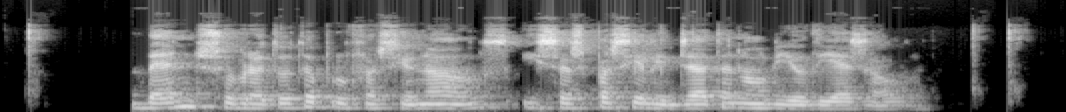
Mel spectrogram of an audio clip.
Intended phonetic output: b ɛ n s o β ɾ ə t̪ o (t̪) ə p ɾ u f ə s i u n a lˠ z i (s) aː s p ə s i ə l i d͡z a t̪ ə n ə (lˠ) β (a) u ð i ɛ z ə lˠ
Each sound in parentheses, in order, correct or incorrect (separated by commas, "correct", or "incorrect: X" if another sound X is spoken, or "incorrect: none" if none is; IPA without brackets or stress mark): correct, correct, correct, incorrect: i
